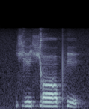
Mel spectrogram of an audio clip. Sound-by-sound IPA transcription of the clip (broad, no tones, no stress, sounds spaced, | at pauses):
ç ɪː ç ɔː pʰ ɪ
